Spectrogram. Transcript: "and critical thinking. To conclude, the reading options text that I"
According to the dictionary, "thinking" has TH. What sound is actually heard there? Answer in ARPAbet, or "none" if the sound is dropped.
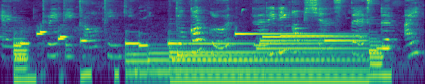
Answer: T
